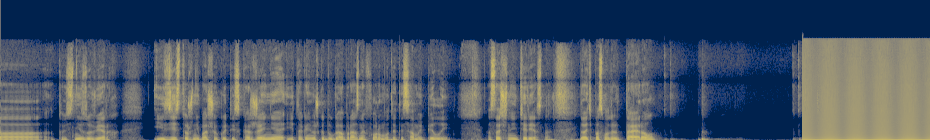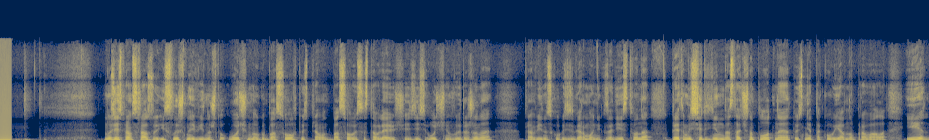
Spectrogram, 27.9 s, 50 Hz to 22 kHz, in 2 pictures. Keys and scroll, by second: 11.9 space, 14.5 space.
